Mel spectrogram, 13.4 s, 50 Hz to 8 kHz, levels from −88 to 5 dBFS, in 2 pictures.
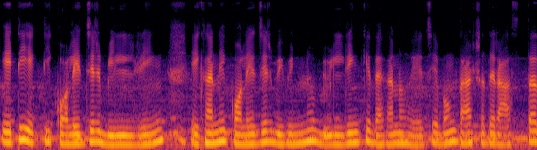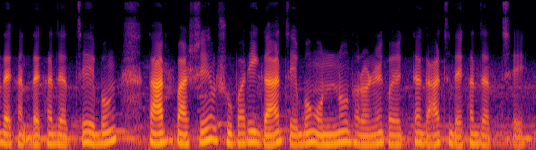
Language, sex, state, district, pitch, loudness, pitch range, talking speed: Bengali, male, Tripura, West Tripura, 145 Hz, -18 LUFS, 135-160 Hz, 145 wpm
